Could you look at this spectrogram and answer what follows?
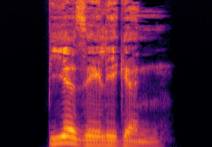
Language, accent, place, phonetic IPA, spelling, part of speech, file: German, Germany, Berlin, [ˈbiːɐ̯ˌzeːlɪɡn̩], bierseligen, adjective, De-bierseligen.ogg
- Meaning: inflection of bierselig: 1. strong genitive masculine/neuter singular 2. weak/mixed genitive/dative all-gender singular 3. strong/weak/mixed accusative masculine singular 4. strong dative plural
